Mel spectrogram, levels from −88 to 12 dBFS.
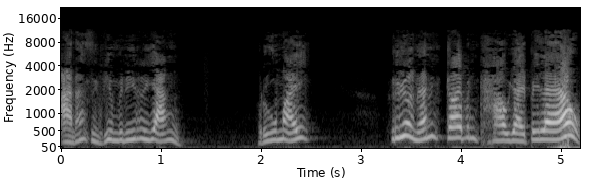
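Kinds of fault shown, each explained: Low-delay AAC compression, throughout: the voice has a rough, grainy texture with noise filling the gaps between harmonics, and the top band sounds thinned and synthetic. This is likely the low-delay AAC used in video calls, AAC-ELD, whose short frames resolve pitch harmonics poorly. The damage is plainly audible here and points to a low bitrate of around 32 kbps.
AAC frame loss with concealment, at 1.43 to 1.47 s and at 4.29 to 4.32 s: each spot is a brief smeared, noisy or phasey patch where the decoder rebuilt missing audio from the last good spectrum instead of decoding the real signal. The first gap lasts 40 ms, which fits two lost frames, and the second about 20 ms, fitting one. Both are short enough that the sound never fades toward silence.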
